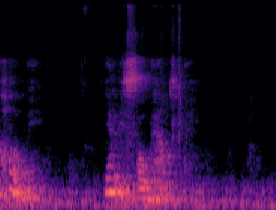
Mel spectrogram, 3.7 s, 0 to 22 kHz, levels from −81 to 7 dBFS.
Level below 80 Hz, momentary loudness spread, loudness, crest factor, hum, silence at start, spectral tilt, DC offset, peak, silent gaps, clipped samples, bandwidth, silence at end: -46 dBFS; 22 LU; -28 LUFS; 16 dB; none; 0 s; -6 dB/octave; under 0.1%; -14 dBFS; none; under 0.1%; over 20 kHz; 0 s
